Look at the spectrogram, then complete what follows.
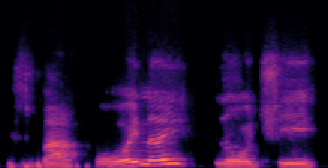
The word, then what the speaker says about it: спокойной ночи: Ini penekanannya di O yang di tengah ya. Jadi bacanya spokojnej noci.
